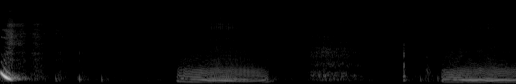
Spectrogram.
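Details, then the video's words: Little beagle asleep on the owner's couch, snoring: rough, rattling breaths in long pulses, each about a second long with short quiet gaps between, plus a brief soft click or two. "Beagle snoring"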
